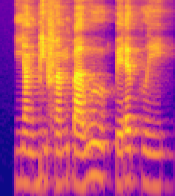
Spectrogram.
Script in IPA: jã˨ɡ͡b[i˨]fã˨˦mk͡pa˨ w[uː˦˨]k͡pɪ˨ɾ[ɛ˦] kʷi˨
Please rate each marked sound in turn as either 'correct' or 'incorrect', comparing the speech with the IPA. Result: correct, correct, correct

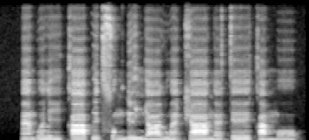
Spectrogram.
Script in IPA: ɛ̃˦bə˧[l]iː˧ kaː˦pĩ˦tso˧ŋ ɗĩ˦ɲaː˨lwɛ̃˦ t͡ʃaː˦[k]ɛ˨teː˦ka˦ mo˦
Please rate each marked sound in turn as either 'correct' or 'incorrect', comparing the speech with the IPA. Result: correct, incorrect: ŋ

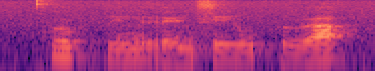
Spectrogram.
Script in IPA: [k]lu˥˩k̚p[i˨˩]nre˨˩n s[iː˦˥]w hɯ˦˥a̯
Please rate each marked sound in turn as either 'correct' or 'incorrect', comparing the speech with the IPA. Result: incorrect: kʰ, incorrect: i˦˥, incorrect: iː˧

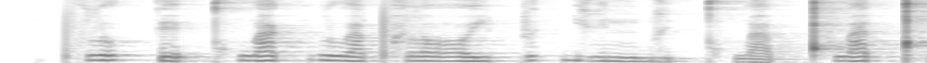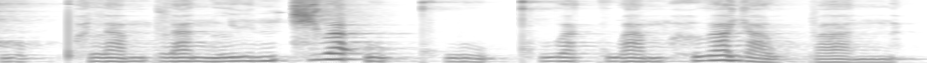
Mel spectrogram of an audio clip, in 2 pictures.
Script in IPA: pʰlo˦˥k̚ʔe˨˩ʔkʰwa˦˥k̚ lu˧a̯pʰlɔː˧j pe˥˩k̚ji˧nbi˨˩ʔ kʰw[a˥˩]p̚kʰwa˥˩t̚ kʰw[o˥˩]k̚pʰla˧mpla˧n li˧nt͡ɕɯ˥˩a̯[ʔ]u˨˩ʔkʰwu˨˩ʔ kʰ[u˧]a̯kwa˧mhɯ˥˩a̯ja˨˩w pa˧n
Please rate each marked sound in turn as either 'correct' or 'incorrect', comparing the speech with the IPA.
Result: incorrect: a˨˩, incorrect: o˨˩, correct, correct

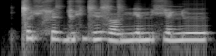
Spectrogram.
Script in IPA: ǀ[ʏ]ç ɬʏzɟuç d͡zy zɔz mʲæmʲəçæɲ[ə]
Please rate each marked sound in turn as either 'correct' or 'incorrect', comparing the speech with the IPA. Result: correct, incorrect: ʉ

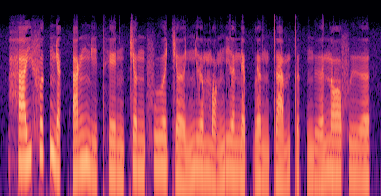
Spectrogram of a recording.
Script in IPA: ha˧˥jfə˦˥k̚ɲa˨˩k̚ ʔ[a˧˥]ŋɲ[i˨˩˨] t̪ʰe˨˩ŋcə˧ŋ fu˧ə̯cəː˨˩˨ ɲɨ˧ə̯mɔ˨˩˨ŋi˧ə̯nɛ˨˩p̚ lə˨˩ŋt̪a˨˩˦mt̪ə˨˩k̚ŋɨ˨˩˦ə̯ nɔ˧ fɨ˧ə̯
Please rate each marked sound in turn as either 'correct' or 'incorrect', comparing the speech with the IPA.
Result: correct, correct

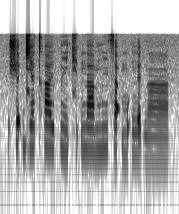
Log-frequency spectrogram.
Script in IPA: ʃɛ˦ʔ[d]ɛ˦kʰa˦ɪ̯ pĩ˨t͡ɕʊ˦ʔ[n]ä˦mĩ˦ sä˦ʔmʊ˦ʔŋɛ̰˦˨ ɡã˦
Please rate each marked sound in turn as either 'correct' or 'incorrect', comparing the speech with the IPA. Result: incorrect: d͡ʑ, correct

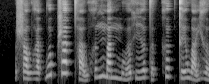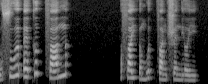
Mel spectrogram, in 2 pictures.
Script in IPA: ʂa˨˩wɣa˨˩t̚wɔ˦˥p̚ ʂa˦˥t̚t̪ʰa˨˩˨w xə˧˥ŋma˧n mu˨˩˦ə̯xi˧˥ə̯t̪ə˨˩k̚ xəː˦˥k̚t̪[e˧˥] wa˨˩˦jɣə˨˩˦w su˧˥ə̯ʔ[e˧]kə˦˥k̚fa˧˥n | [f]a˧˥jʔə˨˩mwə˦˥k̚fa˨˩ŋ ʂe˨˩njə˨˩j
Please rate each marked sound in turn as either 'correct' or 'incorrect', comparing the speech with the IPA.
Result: correct, incorrect: ɛ˧, correct

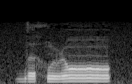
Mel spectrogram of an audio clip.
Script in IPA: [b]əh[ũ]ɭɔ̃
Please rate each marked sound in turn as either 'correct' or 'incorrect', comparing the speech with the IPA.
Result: correct, correct

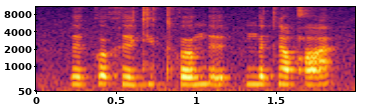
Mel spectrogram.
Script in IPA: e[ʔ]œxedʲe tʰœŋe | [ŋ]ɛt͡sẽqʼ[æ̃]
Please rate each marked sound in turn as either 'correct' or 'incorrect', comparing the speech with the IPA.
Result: incorrect: k, correct, correct

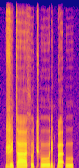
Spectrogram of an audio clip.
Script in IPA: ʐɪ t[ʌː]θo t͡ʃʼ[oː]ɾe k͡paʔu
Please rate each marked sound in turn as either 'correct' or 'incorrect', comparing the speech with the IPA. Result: incorrect: aː, correct

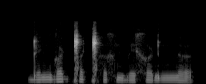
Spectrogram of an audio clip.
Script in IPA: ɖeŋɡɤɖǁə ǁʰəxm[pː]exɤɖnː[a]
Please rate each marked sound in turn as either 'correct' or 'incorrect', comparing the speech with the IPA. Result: incorrect: b, incorrect: ə

